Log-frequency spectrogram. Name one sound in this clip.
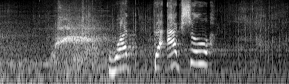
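A young woman screams close to a microphone.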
